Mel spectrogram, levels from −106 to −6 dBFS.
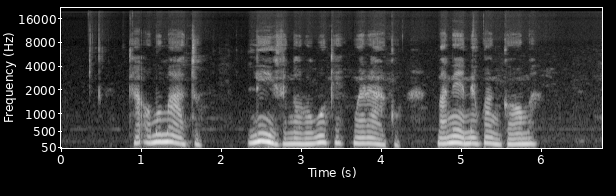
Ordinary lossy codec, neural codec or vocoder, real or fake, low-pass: none; none; real; 19.8 kHz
